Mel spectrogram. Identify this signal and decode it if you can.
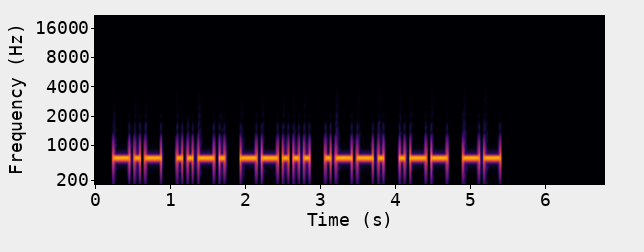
Morse code, heard as a keyed tone, about 17 wpm, 700 Hz. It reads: KF7PWM
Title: USA Callsign DE Callsign 17wpm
